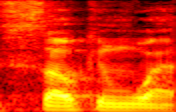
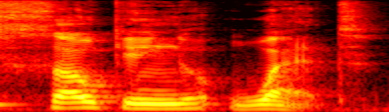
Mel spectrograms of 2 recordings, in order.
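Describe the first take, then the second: First: The g at the end of soaking is dropped. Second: The g at the end of soaking is pronounced.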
